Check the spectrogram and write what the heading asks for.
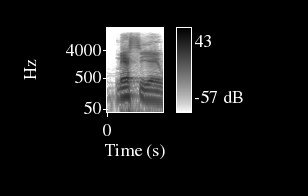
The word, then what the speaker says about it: Messi: And that's not how you say his name. He's a Spaniard. Dummy. Nigga, Messier played hockey. For real. That was a hockey player. It's Messi.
